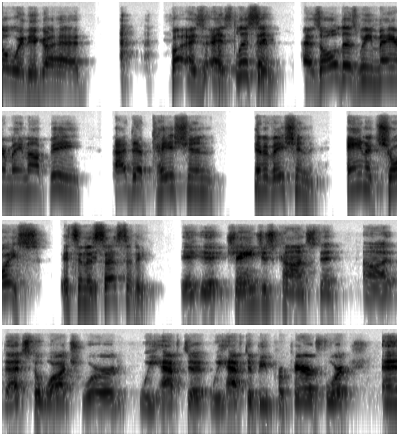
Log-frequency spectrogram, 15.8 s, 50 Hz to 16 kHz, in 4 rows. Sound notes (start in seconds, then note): 1.1 laughing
